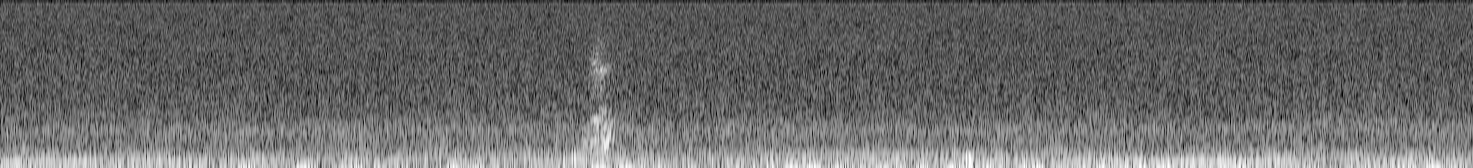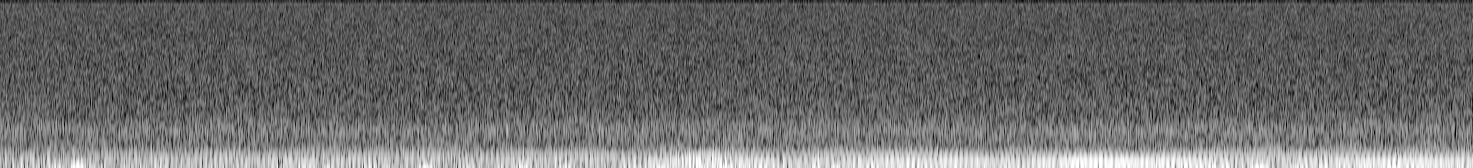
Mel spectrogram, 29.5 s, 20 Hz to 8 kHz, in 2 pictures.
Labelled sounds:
5.9	6.1	humpback whale, 2.1 to 2.6 kHz

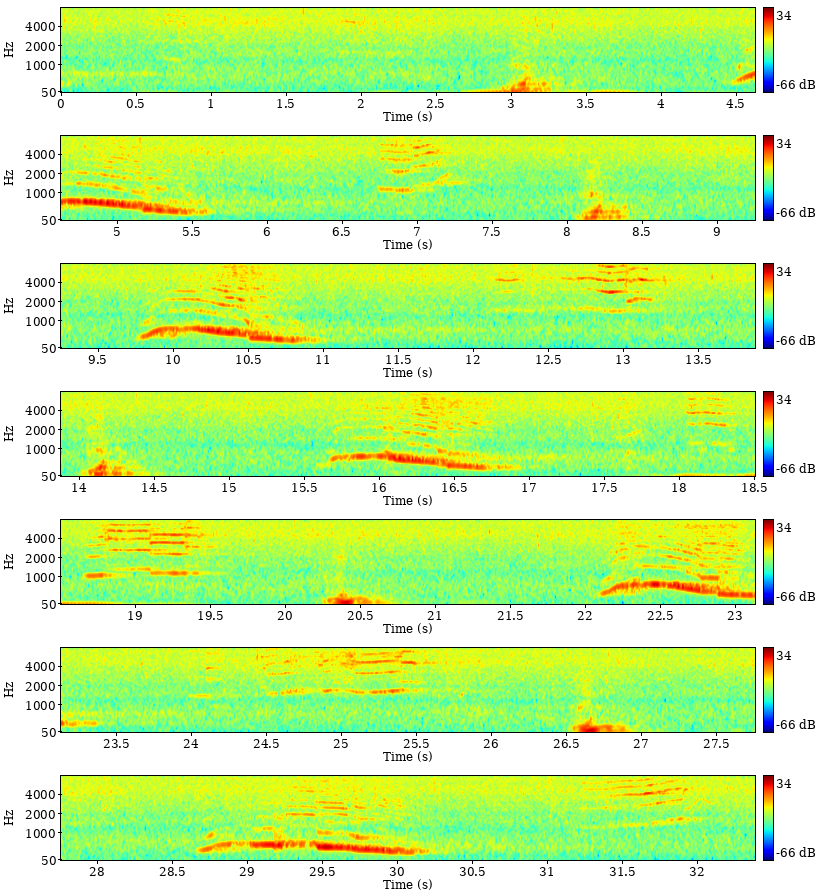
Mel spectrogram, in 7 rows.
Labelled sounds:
4.6	5.3	humpback whale, 0.81 to 2.8 kHz
6.7	7.4	humpback whale, 0.97 to 5.8 kHz
9.8	10.7	humpback whale, 0.78 to 3.0 kHz
12.1	13.3	humpback whale, 1.3 to 7.7 kHz
15.6	16.7	humpback whale, 0.78 to 6.1 kHz
18.0	19.5	humpback whale, 0.94 to 8.0 kHz
22.2	23.1	humpback whale, 0.78 to 6.6 kHz
24.5	25.7	humpback whale, 1.4 to 7.1 kHz
29.0	30.0	humpback whale, 0.78 to 3.3 kHz
31.2	32.1	humpback whale, 1.2 to 7.1 kHz

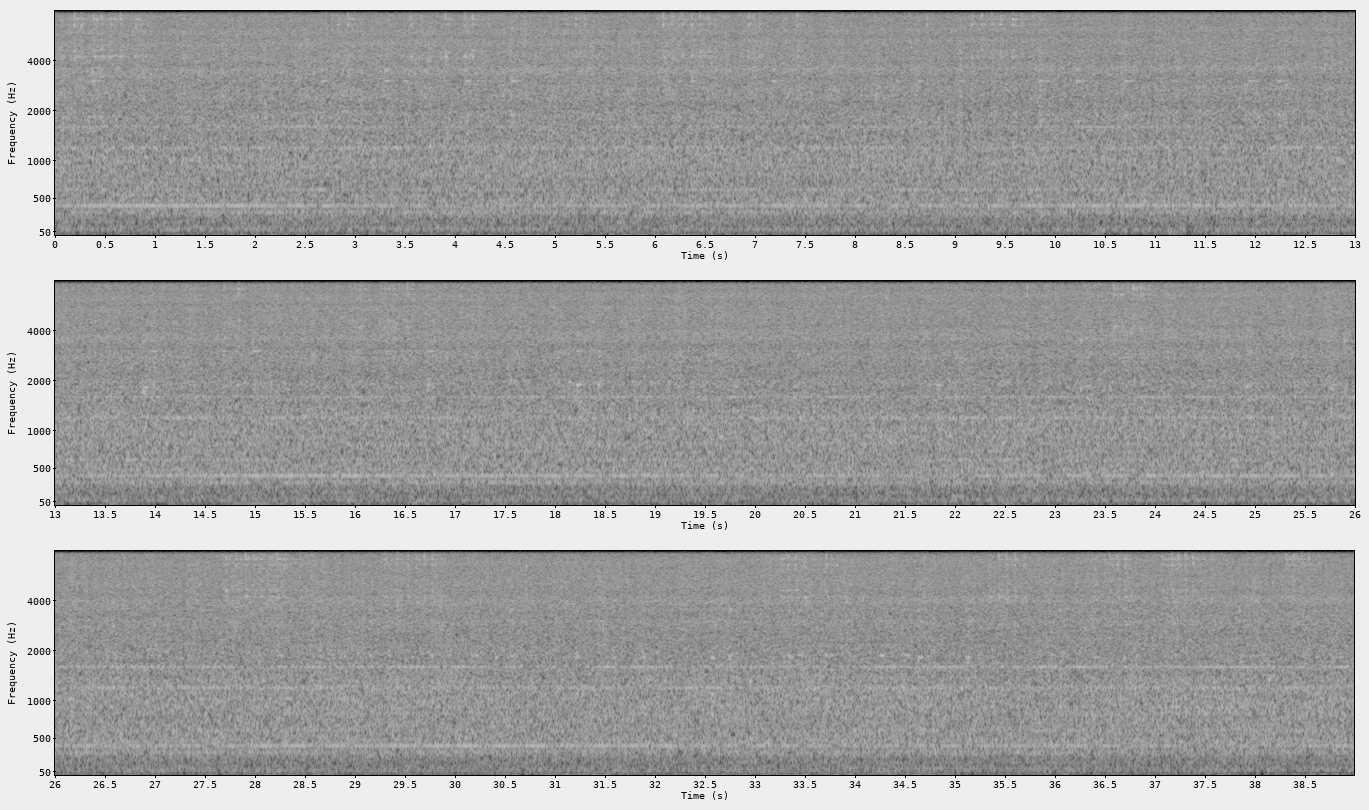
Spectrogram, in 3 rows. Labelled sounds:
0.1	1.0	vessel noise, 4.0 to 8.0 kHz
2.7	5.5	vessel noise, 3.5 to 8.0 kHz
5.9	7.6	vessel noise, 4.0 to 8.0 kHz
9.0	10.0	vessel noise, 4.0 to 8.0 kHz
14.7	14.9	vessel noise, 4.3 to 8.0 kHz
16.0	16.9	vessel noise, 3.7 to 8.0 kHz
23.4	24.3	vessel noise, 3.3 to 8.0 kHz
27.6	28.6	vessel noise, 3.6 to 8.0 kHz
29.2	30.1	vessel noise, 3.2 to 8.0 kHz
33.1	34.1	vessel noise, 3.8 to 8.0 kHz
35.2	35.8	vessel noise, 3.7 to 8.0 kHz
36.3	37.5	vessel noise, 3.7 to 8.0 kHz
38.3	38.7	vessel noise, 3.8 to 8.0 kHz

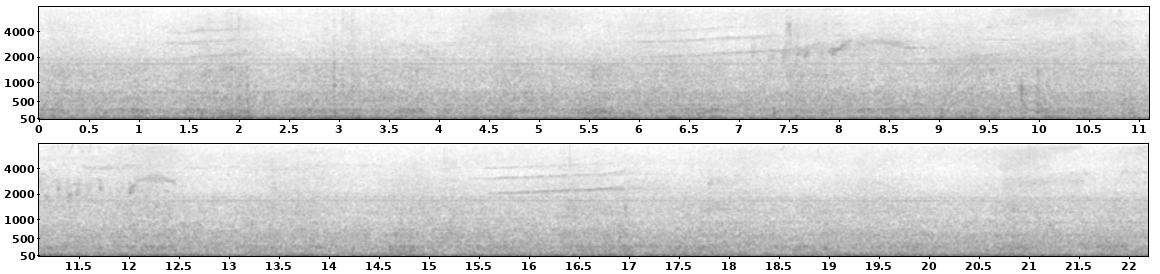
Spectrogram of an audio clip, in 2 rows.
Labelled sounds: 15.5	17.1	killer whale, southern resident, 1.1 to 5.2 kHz

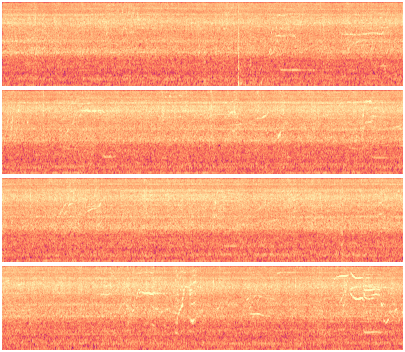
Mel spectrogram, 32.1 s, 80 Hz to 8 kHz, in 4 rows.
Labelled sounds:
6.8	7.7	killer whale, southern resident, 1.8 to 3.5 kHz
26.4	27.3	killer whale, southern resident, 0.89 to 3.8 kHz
30.6	32.0	killer whale, southern resident, 0.61 to 6.3 kHz

